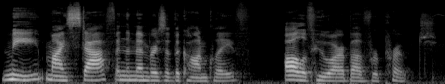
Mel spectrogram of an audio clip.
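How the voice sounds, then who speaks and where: A woman playing a dignified, stern high priestess of witches, formal and measured, in an audio drama. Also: steady tone, fairly bright tone, natural voice. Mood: guarded calm.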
